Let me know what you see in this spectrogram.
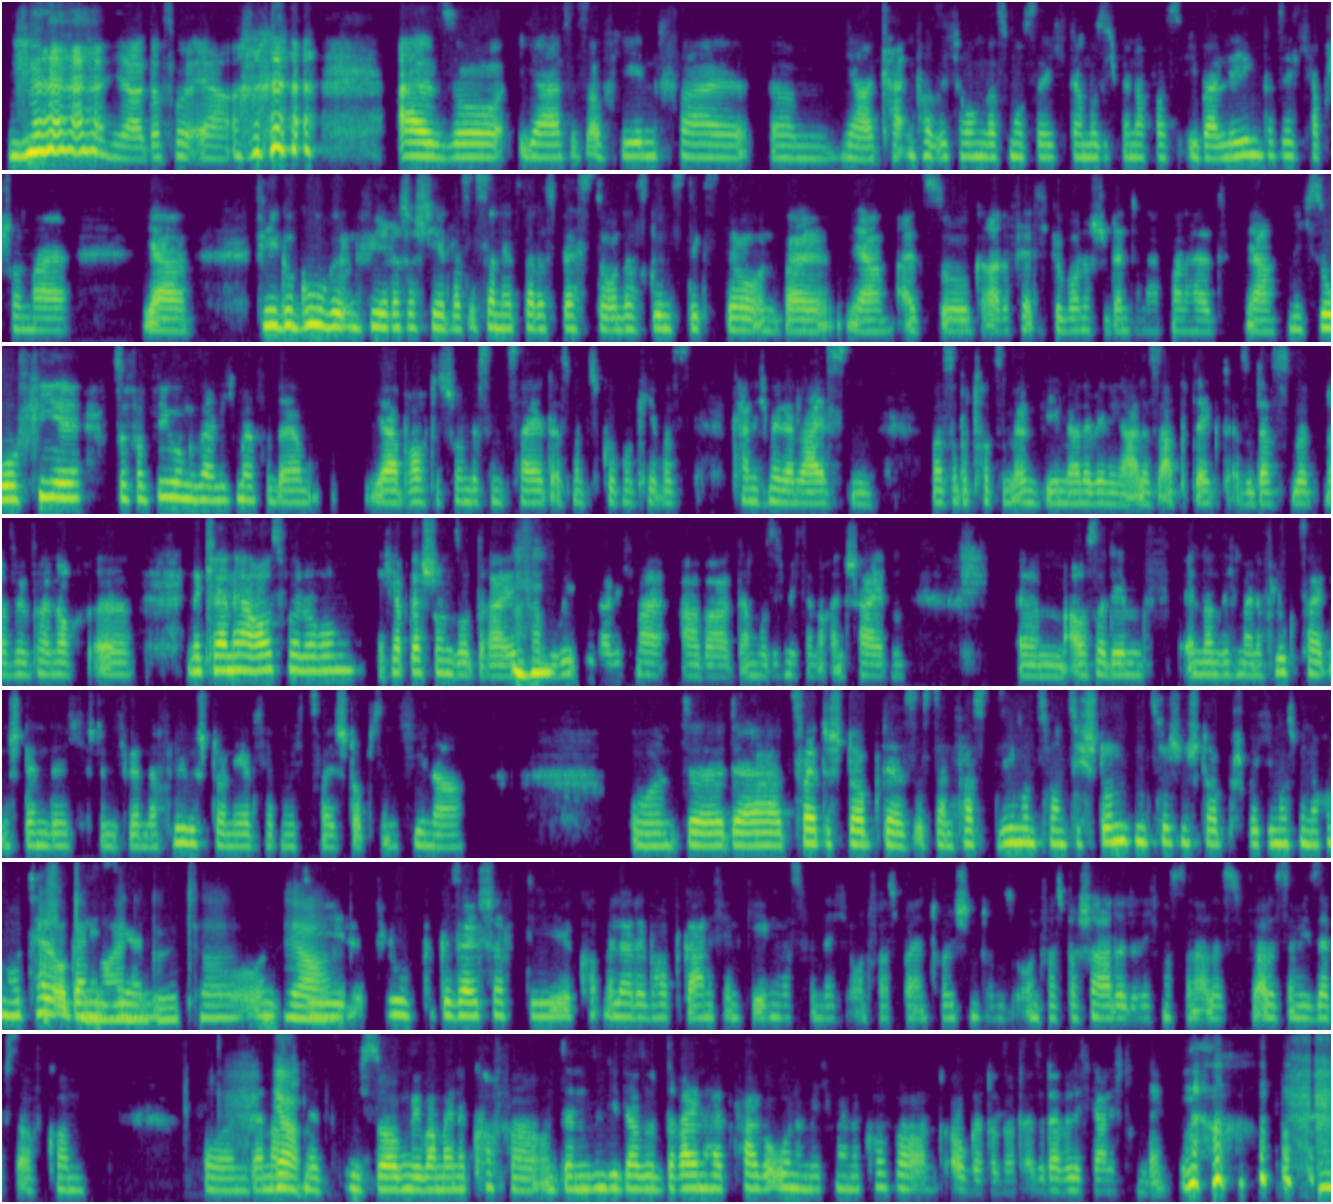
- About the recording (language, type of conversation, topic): German, advice, Wie kann ich den starken Stress durch den Organisationsaufwand beim Umzug reduzieren?
- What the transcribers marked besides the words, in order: laugh; laugh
